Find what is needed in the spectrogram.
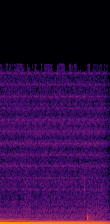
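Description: Acoustic guitar's final chord ringing out, a few low notes fading slowly, with a faint tick near the end.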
